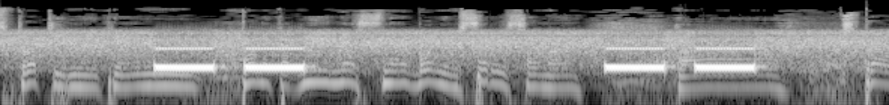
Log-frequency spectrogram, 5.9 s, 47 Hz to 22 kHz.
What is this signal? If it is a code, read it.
Telephone call progress tone (as in the UK, Ireland, Australia and similar networks), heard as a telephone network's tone, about 400, 450 Hz, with room echo. Ringback tone.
